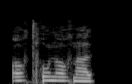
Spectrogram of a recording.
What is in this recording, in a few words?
"orthonormal", German; adjectives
